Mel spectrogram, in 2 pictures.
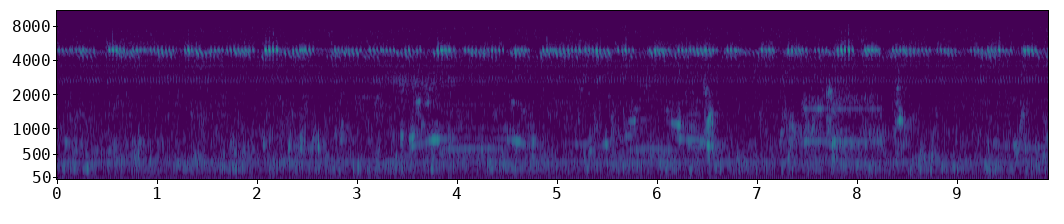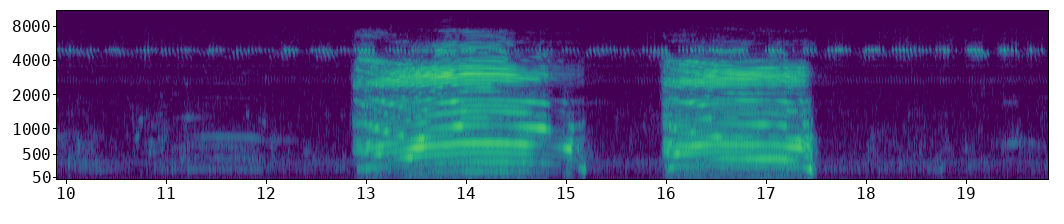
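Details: In the El Rocío marshes of Doñana, Andalusia, Spain, a big red deer stag bellows at the start of night close to the camera, replying to farther roars: two loud, rasping roars in quick succession, each about two seconds, with a continuous shrill insect chorus.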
